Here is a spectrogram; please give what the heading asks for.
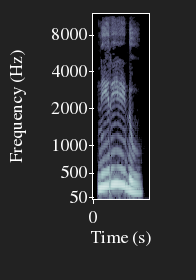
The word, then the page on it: ನಿರಿಯಿಡು: Kannada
